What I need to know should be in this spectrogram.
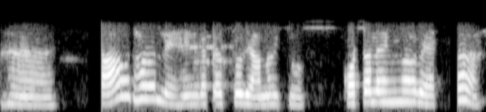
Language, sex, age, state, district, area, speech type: Bengali, female, 45-60, West Bengal, Purba Bardhaman, rural, conversation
